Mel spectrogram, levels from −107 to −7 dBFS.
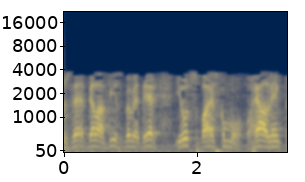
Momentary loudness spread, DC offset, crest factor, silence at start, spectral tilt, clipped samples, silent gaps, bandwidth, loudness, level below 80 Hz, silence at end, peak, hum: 10 LU; under 0.1%; 18 dB; 0 s; -9 dB/octave; under 0.1%; none; 4 kHz; -26 LUFS; -48 dBFS; 0 s; -8 dBFS; none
